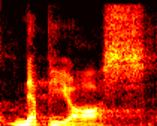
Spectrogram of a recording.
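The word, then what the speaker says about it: nepios (νήπιος): In Greek, the, the actual word is pronounced nepios, and it's quite literally translated toddler, a toddler.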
